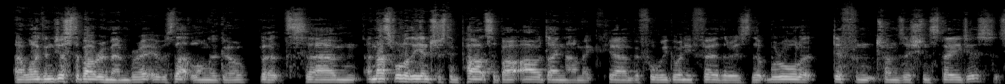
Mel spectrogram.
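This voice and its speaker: A man speaks very fast with a Welsh accent, barely pausing. His medium-pitched voice stays flat and monotone. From Wales. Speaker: retired rugby player, podcast co-host. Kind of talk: casual chat. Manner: hesitant, many fillers.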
